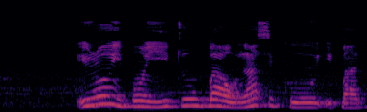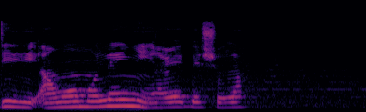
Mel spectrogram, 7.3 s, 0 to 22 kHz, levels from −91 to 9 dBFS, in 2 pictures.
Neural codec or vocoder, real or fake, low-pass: none; real; 9.9 kHz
